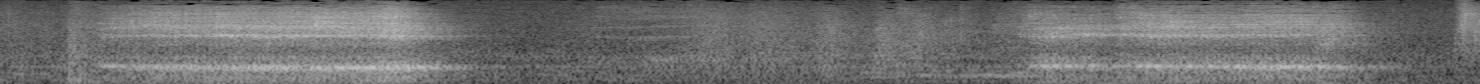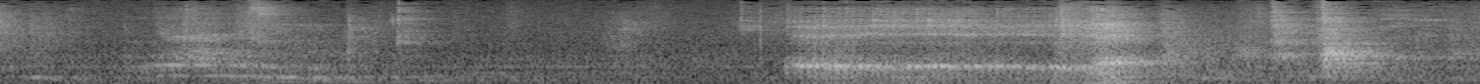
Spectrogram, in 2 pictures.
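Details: Comedic performance, not true sleep: three loud, rasping snore-like inhalations with pauses and a snort, imitating snoring.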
